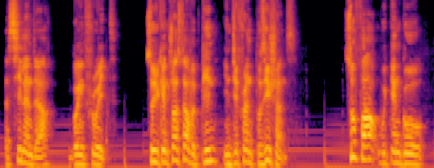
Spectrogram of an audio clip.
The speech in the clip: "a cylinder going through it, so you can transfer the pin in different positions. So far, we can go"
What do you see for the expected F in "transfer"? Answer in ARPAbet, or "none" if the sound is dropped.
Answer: F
